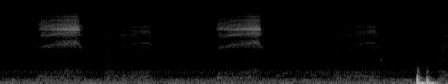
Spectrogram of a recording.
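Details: Wild barn owl chicks at the nest, one standing on a mouse. Louder and softer harsh hisses alternate, four in all. A sharp knock closes the sequence.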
